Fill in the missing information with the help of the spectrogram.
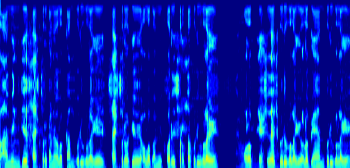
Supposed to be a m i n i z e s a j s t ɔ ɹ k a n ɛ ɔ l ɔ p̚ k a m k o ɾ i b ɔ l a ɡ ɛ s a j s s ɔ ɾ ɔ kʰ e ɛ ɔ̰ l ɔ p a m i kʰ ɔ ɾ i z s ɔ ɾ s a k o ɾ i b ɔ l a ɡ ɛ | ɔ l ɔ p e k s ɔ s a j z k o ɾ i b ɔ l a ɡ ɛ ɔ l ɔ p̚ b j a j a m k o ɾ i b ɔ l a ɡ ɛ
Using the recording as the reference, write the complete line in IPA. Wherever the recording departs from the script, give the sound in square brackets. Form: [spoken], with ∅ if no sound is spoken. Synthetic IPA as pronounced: a m i n i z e s a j s t ɔ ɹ k a n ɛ ɔ l ɔ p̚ k a m k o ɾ i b ɔ l a ɡ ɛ s a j s [t] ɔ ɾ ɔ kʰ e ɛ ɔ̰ l ɔ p a m i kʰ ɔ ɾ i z s ɔ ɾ s a k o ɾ i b ɔ l a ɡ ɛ | ɔ l ɔ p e k s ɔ s a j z k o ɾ i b ɔ l a ɡ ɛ ɔ l ɔ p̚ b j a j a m k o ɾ i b ɔ l a ɡ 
